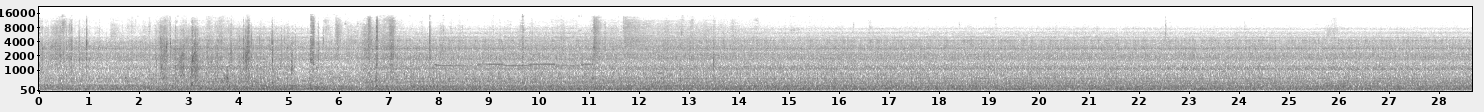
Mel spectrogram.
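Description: Caterpillar C13 ACERT diesel engine of a 2009 NABI 416.15 (40-SFW) city bus heard from on board, running with a steady drone. A few sharp clicks and rattles come in the first several seconds, and a faint short tone sounds about eight seconds in.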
